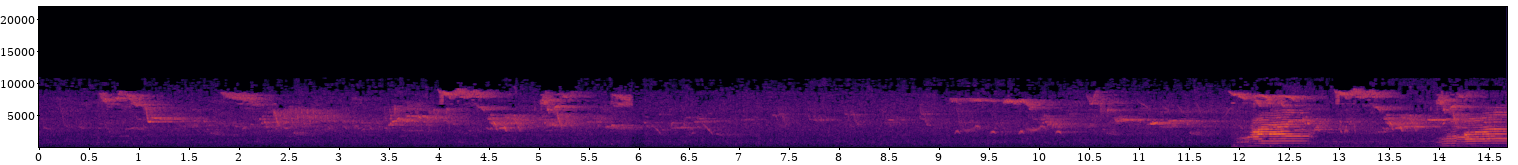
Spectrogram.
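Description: Many quick, high chirps of small birds, and about twelve and fourteen seconds in a cat meows loudly twice, each call bending in pitch.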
